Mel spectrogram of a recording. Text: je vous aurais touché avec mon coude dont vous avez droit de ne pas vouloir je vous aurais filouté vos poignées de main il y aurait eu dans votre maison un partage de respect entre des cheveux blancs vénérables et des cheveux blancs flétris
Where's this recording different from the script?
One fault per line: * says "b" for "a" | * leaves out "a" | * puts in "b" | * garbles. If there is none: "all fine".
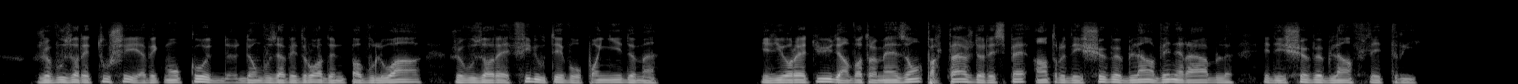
* leaves out "un"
